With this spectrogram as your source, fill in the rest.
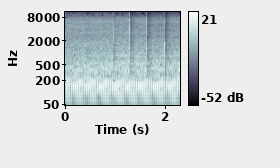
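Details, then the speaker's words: Gravely 432 after stator plug repair with soldered Packard 56 connectors, in neutral, choke on, battery pack attached: steady, even low putter with a regular firing beat and no knocks or misses; charging at 14.1-14.7 volts, normal running. "Oh, look at that. It's charging. Got 14.1 volts, 14.2, 14.6, 14.7. Yeah. It's working. That's awesome."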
